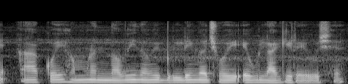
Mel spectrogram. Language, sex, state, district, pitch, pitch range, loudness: Gujarati, male, Gujarat, Valsad, 100 Hz, 95-105 Hz, -17 LUFS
